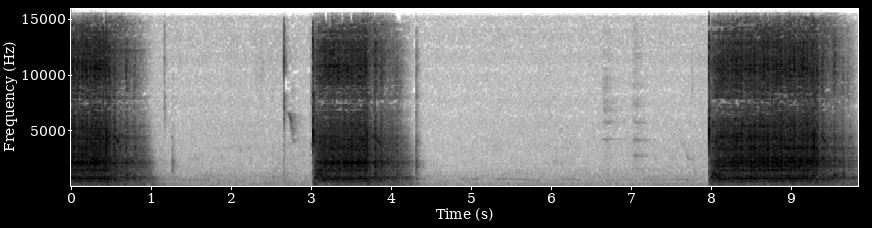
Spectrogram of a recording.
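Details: SYM HD 200 scooter with a 12.5V battery, new spark plug, working starter and full fuel tank: three short starter whirs of about a second each, with no catch or firing. Cranks but won't start.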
